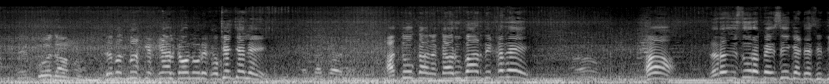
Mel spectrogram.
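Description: Auto-rickshaw engine running steadily as it drives through traffic, heard from inside the open passenger cabin under people's talking voices.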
